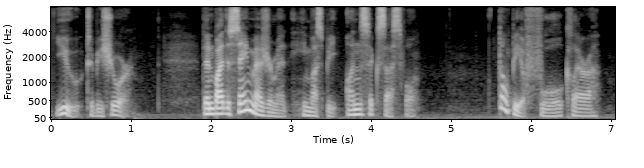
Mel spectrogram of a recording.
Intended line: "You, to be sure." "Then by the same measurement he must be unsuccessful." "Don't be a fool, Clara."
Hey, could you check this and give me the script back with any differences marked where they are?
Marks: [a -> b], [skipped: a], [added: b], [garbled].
"You, to be sure." "Then by the same measurement he must be unsuccessful." "Don't be a fool, Clara."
